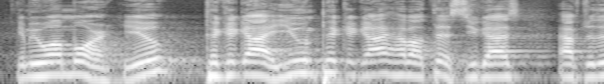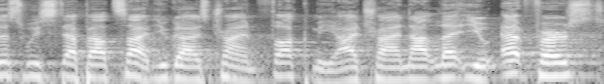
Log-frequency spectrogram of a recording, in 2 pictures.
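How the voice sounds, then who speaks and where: A man talks with an American accent at a high pitch. His pace is moderate. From Colorado. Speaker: stand-up comedian. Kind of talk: stand-up comedy set. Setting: stage with live audience. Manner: high-energy, loud, crowd-working. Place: stage. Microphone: handheld.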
